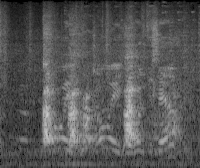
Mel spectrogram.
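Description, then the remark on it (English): A dog barks several times in quick succession, three or four sharp, mid-pitched woofs, with a low background rumble and voices murmuring underneath. “two dogs here now.”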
